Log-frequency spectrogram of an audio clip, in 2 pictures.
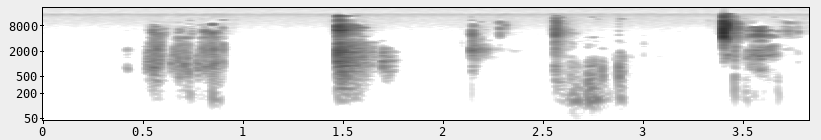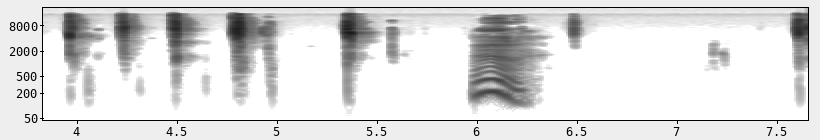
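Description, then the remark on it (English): Wet mouth sounds of a sip of bourbon being swished and chewed in the mouth, with a series of sharp smacking clicks and a brief swallowing or throaty vocal sound near the end. “Take another taste. I'm going to try to chew it also without coughing.”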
